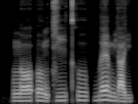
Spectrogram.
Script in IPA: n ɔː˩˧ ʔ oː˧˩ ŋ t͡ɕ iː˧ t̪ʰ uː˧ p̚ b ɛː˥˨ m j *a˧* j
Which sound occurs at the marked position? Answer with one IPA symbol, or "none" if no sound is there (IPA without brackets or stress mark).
a˩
